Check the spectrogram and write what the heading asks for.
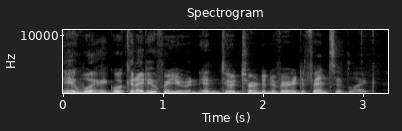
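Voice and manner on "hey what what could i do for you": mock easygoing, neighbourly, friendly and welcoming tone. Imitating how people used to answer the phone: imitating a friendly phone greeting. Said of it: "It used to be very friendly".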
